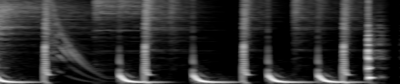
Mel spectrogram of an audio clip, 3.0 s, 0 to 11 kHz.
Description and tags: Drums loop 160BPM-01
160bpm, drums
